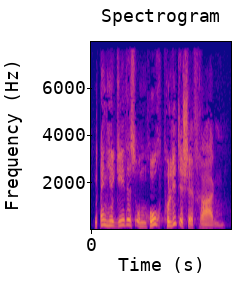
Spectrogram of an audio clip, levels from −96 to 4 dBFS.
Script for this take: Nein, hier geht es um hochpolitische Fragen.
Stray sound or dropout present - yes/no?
yes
